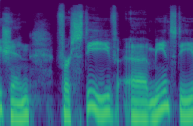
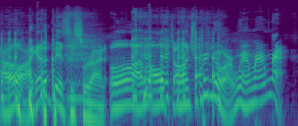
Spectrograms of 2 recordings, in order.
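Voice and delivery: playful, high-pitched, teasing voice; 8 semitones higher than usual. Teasing a departing podcast co-host by imitating her: Meg impression. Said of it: "That's my Meg impression".

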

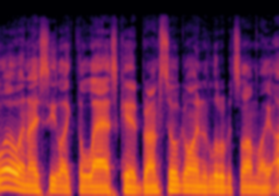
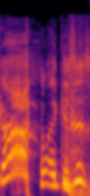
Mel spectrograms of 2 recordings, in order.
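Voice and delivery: mock yelling, pitched very high. Telling how a group of ladies reacted when the speaker went inside, retelling their yelling. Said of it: "a bunch of ladies like yelling".

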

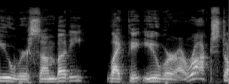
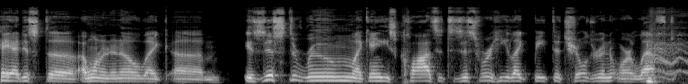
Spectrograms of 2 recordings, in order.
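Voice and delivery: usual speaking voice

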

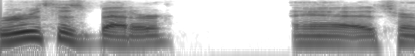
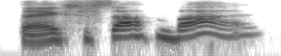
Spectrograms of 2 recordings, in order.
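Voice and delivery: put-on high, dismissive Southern accent; 10 semitones higher than usual. Retelling how Wendy sends Miller off: imitating Wendy's dismissive Southern tone. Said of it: "the very dismissive, ... in a very Southern way".

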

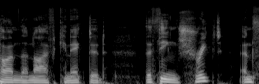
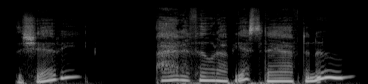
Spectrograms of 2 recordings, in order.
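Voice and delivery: bewildered, dazed, very high voice; 11 semitones higher than usual. Narrator reads a character's reply to a question about her car, dazed.

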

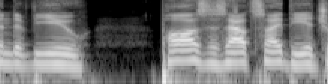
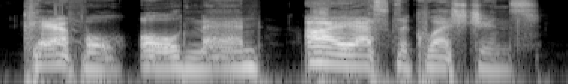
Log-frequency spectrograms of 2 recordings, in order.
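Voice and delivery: scratchy, deep, low voice; 4 semitones lower than usual. Reading a story aloud, voicing Falcon in a scratchy, low voice. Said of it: "his voice scratchy and low".

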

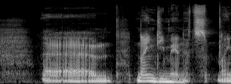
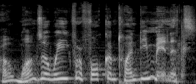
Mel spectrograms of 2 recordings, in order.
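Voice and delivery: very high-pitched put-on voice; 11 semitones higher, 4 dB quieter than usual. Quoting a sketch about how long dads piss for: Peter Kay impression. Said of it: "[name] did an impression of Peter Kay".

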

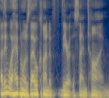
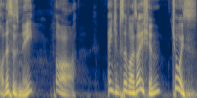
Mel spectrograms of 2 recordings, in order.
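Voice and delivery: put-on New Zealand accent, pitched up; 8 semitones higher than usual. Voicing what people think about the narrative, in a New Zealand accent. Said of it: "It's my New Zealand accent".

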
